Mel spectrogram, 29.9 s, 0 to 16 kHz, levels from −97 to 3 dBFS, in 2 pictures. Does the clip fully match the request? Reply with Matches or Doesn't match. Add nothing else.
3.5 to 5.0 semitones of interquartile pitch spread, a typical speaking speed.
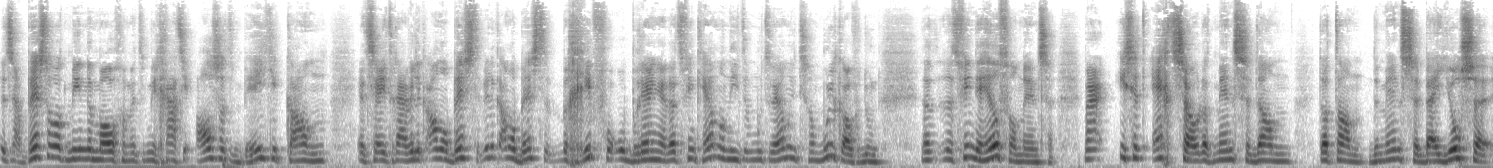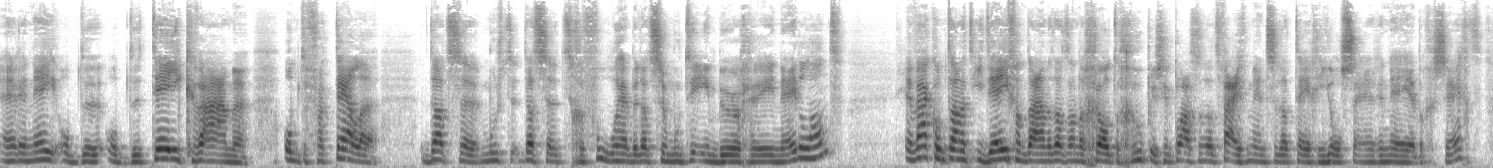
Doesn't match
